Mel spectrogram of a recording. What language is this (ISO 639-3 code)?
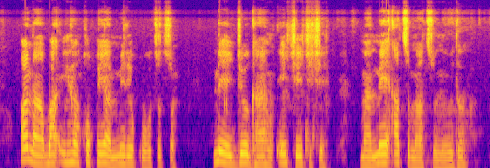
ibo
